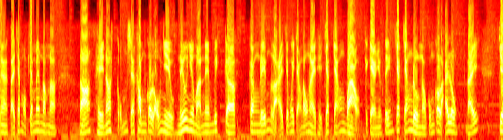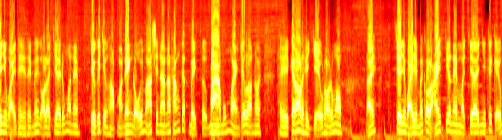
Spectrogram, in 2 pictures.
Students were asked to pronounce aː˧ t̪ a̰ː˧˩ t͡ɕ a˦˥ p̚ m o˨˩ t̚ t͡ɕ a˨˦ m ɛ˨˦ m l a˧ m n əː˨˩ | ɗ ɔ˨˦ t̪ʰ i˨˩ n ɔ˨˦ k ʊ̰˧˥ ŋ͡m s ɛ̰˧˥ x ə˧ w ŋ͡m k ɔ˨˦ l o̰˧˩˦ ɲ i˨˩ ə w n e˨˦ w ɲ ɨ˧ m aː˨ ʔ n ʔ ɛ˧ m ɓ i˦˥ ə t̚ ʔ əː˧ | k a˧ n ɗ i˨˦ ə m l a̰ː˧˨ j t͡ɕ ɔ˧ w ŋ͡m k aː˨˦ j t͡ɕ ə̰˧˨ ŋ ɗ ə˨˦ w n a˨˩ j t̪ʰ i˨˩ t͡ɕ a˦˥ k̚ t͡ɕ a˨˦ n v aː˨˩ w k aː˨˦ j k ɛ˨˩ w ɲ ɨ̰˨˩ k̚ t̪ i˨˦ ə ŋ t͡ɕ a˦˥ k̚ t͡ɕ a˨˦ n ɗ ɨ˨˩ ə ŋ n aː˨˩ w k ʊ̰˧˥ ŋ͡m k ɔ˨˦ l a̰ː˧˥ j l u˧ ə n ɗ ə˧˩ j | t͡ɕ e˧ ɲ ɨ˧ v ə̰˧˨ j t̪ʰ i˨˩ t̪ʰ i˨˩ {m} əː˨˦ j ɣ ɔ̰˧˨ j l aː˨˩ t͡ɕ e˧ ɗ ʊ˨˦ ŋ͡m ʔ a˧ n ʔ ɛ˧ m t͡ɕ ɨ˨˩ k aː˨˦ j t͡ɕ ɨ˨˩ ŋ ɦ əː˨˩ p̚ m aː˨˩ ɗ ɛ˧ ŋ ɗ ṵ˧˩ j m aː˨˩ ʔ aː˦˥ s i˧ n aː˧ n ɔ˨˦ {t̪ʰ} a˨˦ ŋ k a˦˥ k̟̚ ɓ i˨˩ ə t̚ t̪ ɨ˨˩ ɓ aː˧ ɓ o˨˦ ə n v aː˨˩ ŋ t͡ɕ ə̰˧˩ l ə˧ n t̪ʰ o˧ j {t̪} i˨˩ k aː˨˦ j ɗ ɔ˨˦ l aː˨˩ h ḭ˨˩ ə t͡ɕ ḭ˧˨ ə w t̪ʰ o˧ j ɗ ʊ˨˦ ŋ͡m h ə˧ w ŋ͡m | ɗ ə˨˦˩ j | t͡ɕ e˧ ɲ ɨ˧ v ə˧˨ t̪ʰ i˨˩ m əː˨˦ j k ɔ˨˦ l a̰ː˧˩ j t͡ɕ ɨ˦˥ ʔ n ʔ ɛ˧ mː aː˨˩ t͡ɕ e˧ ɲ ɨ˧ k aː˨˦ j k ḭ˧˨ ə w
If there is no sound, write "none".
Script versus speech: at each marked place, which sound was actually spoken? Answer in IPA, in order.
m, t̪ʰ, t̪ʰ

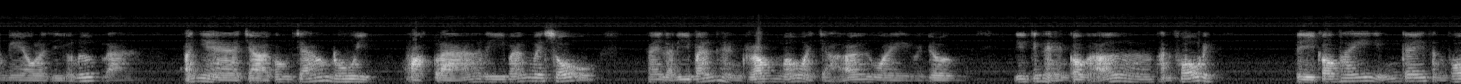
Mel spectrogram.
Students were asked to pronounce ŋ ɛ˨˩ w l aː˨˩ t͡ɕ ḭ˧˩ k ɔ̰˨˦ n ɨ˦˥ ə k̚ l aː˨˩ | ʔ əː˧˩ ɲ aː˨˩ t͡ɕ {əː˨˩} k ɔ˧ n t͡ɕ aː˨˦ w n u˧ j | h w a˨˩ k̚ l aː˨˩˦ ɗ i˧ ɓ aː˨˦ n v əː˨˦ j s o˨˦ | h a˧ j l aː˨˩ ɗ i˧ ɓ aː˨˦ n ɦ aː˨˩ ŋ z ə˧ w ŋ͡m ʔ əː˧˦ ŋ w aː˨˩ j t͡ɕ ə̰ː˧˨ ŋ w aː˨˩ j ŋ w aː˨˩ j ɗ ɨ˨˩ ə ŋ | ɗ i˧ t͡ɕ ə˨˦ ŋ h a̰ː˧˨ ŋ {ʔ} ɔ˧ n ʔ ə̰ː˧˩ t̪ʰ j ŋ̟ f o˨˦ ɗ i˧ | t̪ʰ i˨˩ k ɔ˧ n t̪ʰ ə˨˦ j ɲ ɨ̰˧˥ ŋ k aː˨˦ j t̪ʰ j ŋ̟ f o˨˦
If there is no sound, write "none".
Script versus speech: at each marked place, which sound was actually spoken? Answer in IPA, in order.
əː˨˩, k

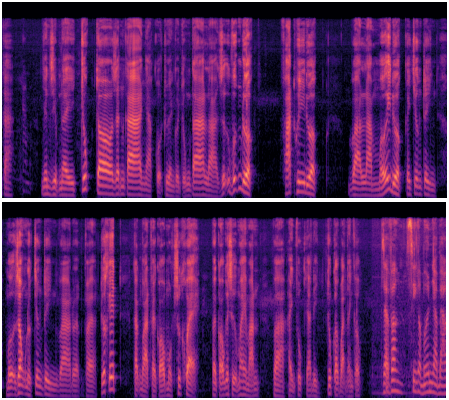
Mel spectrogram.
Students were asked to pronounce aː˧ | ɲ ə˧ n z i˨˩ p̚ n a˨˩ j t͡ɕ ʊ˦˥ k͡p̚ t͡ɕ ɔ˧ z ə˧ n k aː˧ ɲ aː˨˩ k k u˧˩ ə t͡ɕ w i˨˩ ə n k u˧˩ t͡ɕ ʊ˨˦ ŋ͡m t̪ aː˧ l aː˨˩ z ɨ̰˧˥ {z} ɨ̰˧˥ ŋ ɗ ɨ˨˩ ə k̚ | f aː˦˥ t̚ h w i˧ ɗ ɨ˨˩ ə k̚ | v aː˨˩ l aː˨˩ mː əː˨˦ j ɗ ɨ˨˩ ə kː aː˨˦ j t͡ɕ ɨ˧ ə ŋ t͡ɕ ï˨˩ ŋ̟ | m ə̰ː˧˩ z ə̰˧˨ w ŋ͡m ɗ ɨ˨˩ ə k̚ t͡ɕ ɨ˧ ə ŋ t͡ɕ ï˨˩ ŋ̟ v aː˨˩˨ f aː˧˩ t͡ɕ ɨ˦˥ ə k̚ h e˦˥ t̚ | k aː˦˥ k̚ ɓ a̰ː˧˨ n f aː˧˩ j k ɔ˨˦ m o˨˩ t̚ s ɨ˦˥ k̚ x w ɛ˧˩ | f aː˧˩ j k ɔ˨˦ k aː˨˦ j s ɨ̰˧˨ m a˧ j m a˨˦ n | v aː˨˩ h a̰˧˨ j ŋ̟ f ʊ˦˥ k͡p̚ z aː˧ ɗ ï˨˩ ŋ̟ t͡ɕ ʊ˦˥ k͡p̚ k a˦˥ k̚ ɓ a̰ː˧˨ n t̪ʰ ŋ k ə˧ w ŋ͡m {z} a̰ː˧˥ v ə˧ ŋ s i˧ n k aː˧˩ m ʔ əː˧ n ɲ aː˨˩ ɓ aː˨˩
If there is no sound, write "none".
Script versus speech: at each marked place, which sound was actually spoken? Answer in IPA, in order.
v, z

